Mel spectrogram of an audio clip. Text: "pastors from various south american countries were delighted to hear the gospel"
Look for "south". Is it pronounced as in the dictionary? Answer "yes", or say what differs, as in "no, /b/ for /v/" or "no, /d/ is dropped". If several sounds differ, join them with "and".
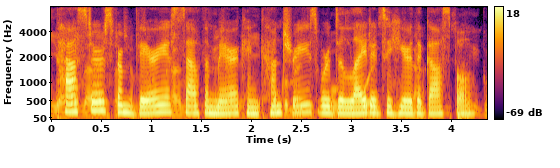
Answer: yes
